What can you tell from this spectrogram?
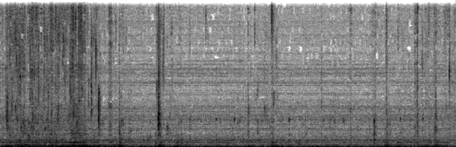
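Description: Tap water running into a stainless steel kitchen sink, with a few light clicks as a knife scrapes pig's feet under the stream.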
